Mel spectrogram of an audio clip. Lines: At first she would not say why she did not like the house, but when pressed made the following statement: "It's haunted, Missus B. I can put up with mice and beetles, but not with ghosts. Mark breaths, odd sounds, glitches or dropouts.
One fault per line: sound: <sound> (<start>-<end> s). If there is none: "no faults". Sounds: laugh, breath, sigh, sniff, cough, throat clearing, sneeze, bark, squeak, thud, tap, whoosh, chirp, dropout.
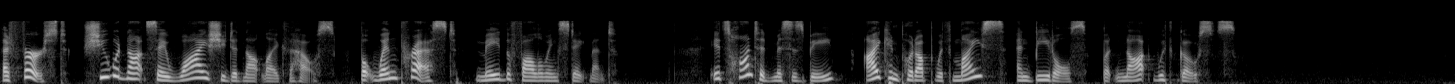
no faults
